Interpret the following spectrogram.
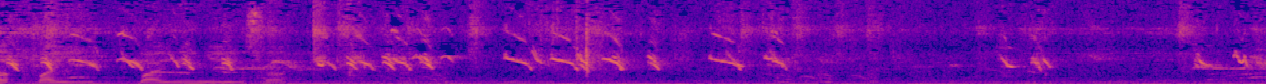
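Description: Young chickens peeping: a rapid, continuous run of short, high, falling peeps, with a few lower warbling calls in the first second. A steady low hum runs underneath.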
